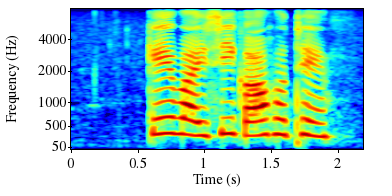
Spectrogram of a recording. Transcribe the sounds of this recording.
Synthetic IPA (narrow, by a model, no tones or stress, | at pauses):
keːʋaːɪsiːkãːɦoːt̪ʰeː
